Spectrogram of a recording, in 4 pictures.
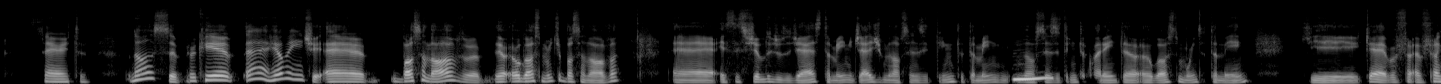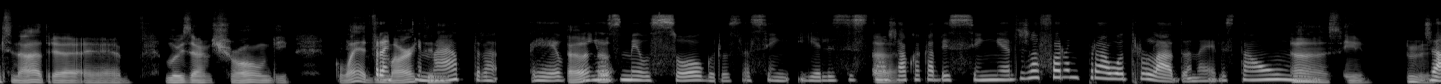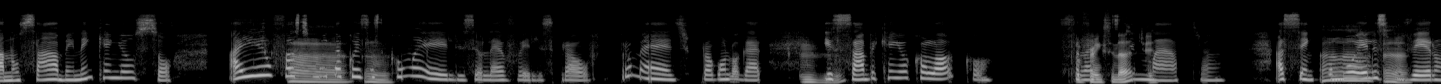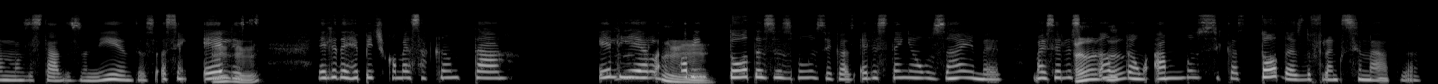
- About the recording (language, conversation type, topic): Portuguese, podcast, Como uma lista de músicas virou tradição entre amigos?
- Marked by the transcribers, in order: tapping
